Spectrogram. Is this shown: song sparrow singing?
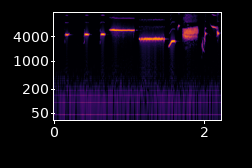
yes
